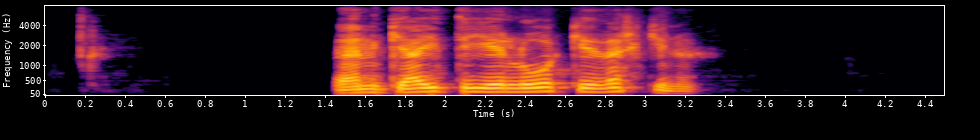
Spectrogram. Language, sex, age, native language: Icelandic, male, 20-29, Icelandic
